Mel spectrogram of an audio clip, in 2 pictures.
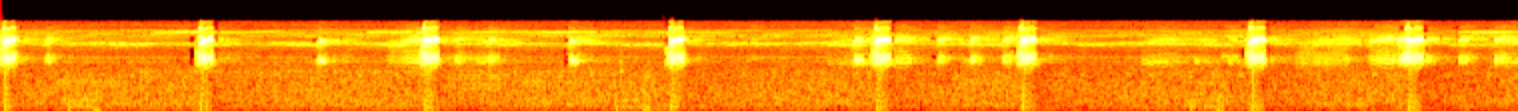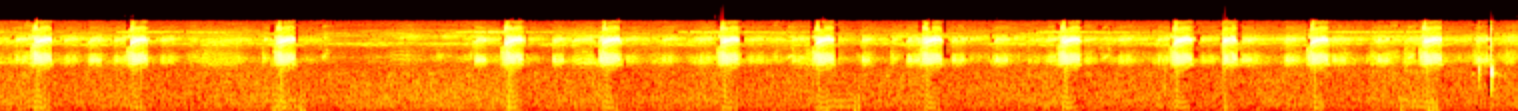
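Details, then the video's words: Dendropsophus microcephalus giving advertisement calls: rapid series of high, sharp creaking notes in irregular bursts, often doubled or tripled, possibly several frogs calling, over a steady high background hum. "advertisement calls Dendropsophus microcephalus"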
